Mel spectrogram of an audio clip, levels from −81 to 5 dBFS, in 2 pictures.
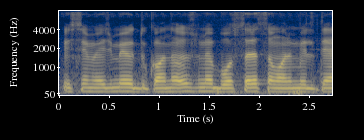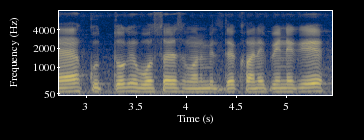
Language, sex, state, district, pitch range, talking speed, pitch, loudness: Hindi, male, Uttar Pradesh, Shamli, 125-135 Hz, 230 wpm, 130 Hz, -17 LUFS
